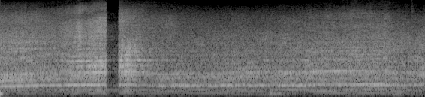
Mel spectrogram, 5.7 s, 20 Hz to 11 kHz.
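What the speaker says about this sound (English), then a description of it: "I'm trying to hear some limiter on Outer Zone 3 from this Corvette" A Corvette race car at a pro-am track event held at a steady high-pitched engine drone near the rev limiter, loud and sustained with one brief cutout early on, no talk.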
